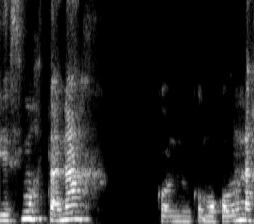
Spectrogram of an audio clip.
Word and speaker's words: Tanaj: que tuvin y decimos tanaj con como con una J al final pronunciando es acá como una J porque la k final en hebreo se pronuncia como J si entonces la adicción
